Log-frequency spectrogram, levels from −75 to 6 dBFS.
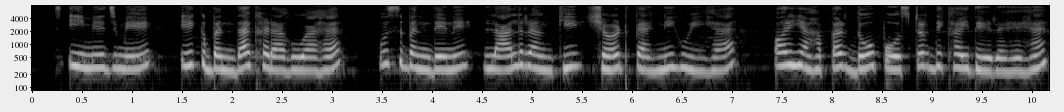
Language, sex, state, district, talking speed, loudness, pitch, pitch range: Hindi, female, Jharkhand, Sahebganj, 155 wpm, -24 LUFS, 285 Hz, 265-310 Hz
